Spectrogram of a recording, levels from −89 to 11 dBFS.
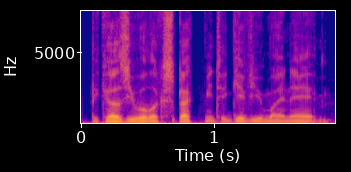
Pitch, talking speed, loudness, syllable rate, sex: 85 Hz, 315 wpm, -18 LUFS, 7.3 syllables/s, male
